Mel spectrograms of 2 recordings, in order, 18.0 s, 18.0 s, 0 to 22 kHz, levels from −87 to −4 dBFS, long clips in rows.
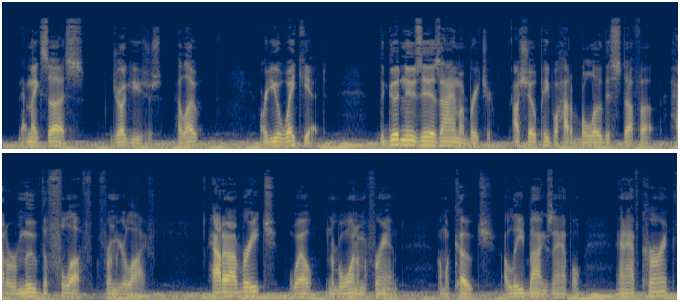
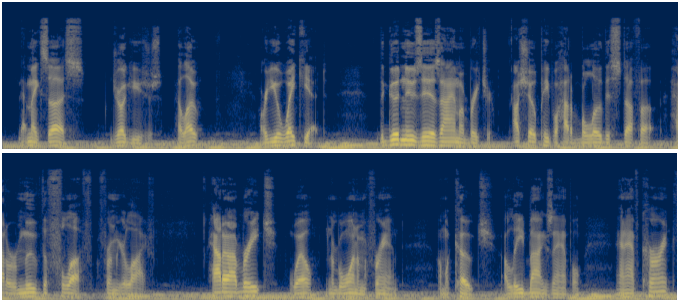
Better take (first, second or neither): neither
